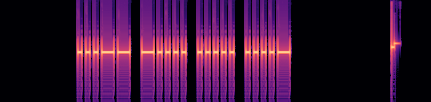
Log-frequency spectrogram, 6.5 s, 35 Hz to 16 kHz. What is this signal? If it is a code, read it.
Morse code, heard as a keyed tone, about 20 wpm, 700 Hz. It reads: 3654
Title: Common Cut Numbers - 4-Digit 20wpm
